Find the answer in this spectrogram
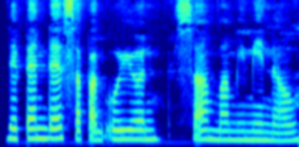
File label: Cebuano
